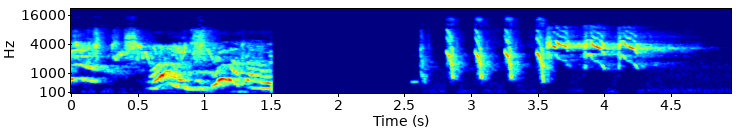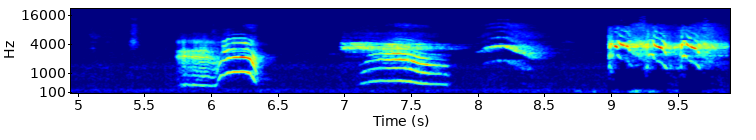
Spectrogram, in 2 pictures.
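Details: Ring-necked parrot pet producing speech-like sounds: a burst of chatter, then a quick series of clicks, several steep harmonic swoops and curling notes, broken by short silences.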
